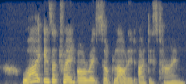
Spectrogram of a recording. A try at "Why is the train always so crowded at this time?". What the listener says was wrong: don't confuse L and R okay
